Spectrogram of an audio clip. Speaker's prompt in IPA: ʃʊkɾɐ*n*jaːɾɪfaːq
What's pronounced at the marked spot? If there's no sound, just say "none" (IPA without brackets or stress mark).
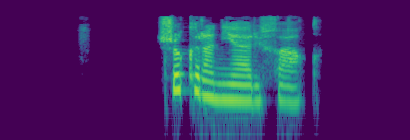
n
